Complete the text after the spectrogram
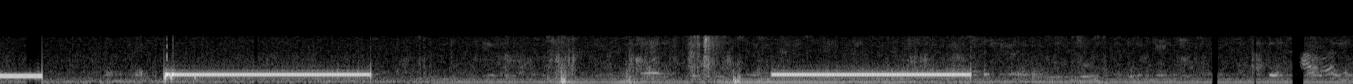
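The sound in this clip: A telephone call transfer tone: two long, steady mid-pitched beeps, each about two seconds and separated by a gap, over low line hiss with brief clicks.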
